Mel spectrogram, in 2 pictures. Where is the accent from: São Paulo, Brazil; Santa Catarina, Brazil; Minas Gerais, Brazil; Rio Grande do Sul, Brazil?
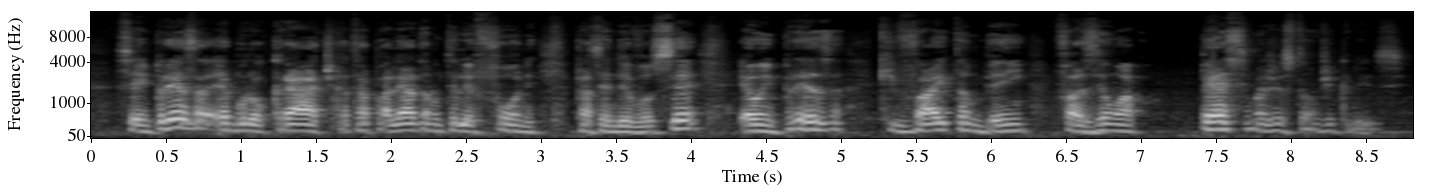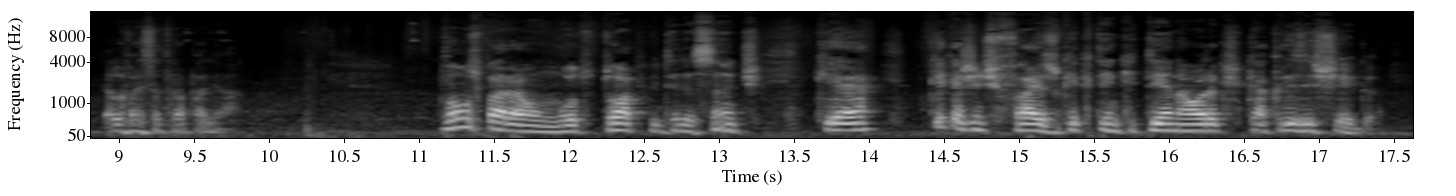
Rio Grande do Sul, Brazil; moved away as an adult; also born or lived in Brasília; sou natural do Rio Grande do Sul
